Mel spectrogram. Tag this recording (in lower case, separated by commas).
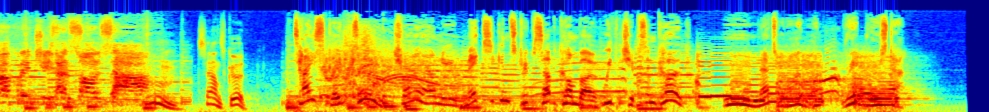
music, speech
